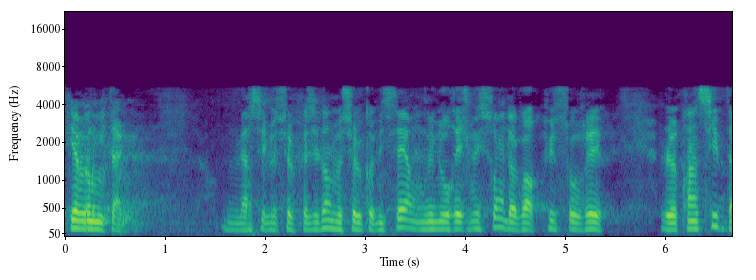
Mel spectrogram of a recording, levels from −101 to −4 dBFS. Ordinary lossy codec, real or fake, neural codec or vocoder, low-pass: none; fake; codec, 16 kHz, 2 kbps, FreqCodec, larger model; 5.4 kHz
